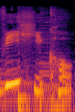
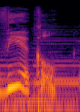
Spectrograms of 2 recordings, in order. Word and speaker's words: vehicle: 车辆、交通、工具这个词中间的 H，它同样是不发音的，所以大家不要，尤其还有同学会把它着重，会读成 vehicle，这样子就会听起来有点奇怪啊。正确的读法呢，它不发音，或者说至少要把它弱化，会读成 vehicle。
